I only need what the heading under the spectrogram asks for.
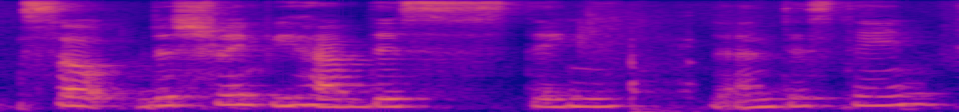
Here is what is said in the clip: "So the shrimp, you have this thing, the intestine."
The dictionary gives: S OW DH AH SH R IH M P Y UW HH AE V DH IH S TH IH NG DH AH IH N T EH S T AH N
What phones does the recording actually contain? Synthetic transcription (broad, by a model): S OW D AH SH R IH P Y UW HH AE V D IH S T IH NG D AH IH N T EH S T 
